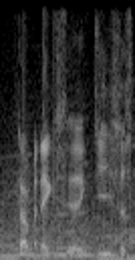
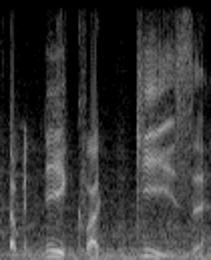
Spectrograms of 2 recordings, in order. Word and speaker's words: Dominic Gies: I've actually heard that you have Dominic Gies' name is actually pronounced Dominique Gies. You have to say it like Italian, even though he's very German.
